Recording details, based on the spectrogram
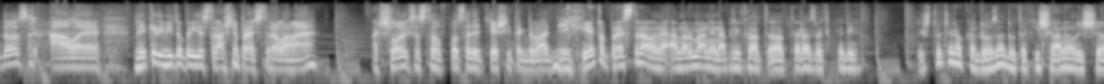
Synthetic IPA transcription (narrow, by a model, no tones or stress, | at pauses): d̪ɔscʔalɛɲɪɛkɛd̪imit̪ɔpɾiːɟɛst̪ɾaʃɲɛpɾɛst̪ɾɛlɛnɛː | at͡ʃlɔʋɛksast̪ɔɦɔfpɔt̪t͡sst̪acɛcɛʃit̪aɡ̚d̪ʋa̰d̪ɲijɛt̪ɔpɾɛst̪ɾɛlɛnɛːʔanɔɾmaːlɲɛnapɾiːklat̪ːɛɾazʋɛckɛd̪it̪ɾiʃt̪ʋɔɾcɛɾɔkad̪ɔzad̪ut̪akiːʃanɛliʃɪɛ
